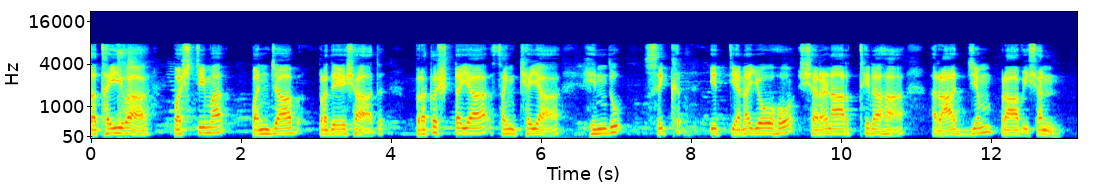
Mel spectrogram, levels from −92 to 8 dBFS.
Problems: background conversations at intervals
